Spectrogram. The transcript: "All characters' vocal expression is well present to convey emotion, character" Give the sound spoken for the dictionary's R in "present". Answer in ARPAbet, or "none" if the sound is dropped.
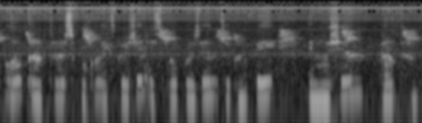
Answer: none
